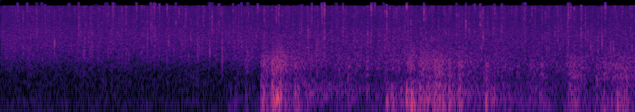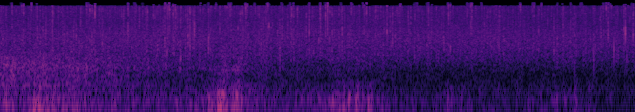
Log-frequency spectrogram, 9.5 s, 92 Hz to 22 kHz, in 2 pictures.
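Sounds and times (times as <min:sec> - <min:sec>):
rain from a thunder shower on sandy back roads near the Sopchoppy River: 0:00.0 - 0:09.5
low rumbles of thunder: 0:01.8 - 0:09.1.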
